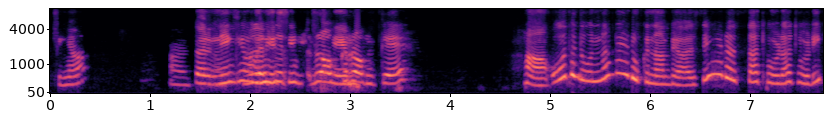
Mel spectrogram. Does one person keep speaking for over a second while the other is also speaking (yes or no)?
yes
